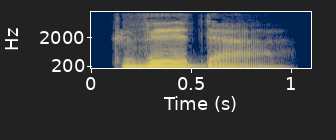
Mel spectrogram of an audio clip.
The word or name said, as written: Quidde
